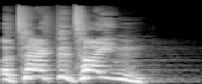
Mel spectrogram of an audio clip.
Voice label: vox attack m; smite; xbalanque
